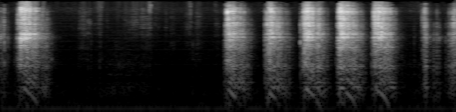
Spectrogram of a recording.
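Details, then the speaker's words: Losi SBR RC front differential, turned by hand before teardown: loud raspy ratcheting bursts, about three a second, sounding dry with apparently no grease, possibly poor shimming; gear grinding noise. "Sounds pretty bad, actually. A little better here. It sounds like it's dry too. Doesn't sound like there's any grease in it."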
